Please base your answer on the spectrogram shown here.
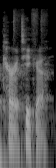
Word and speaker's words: Karateka: A lot of people say Karateka, or Karateka. In Japanese, there's no stress on any syllable, so it would be Karateka, something like that.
